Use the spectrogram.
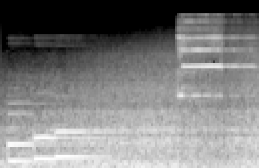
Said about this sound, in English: First stop, the train on platform.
